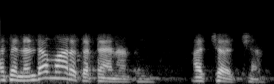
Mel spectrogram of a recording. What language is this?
Sindhi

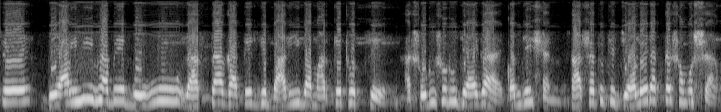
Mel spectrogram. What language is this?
Bangla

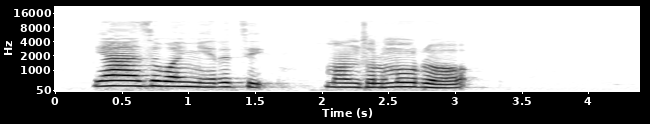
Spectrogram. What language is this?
Tem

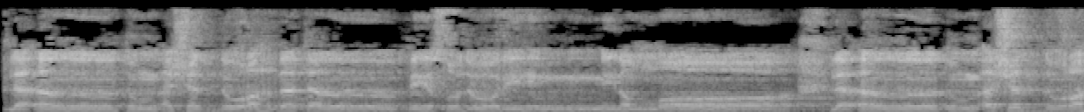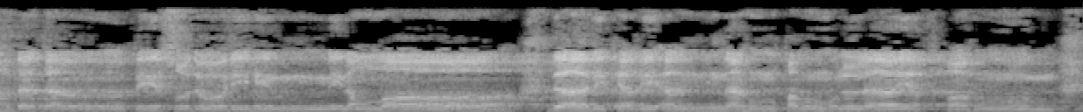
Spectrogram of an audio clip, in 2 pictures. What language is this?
Arabic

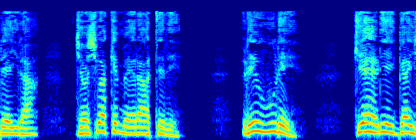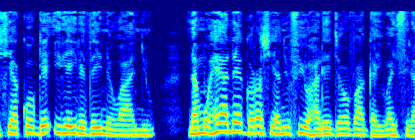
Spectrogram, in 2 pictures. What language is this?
Kikuyu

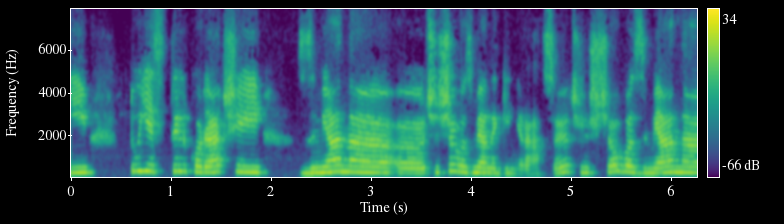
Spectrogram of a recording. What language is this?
Polish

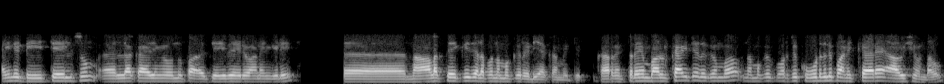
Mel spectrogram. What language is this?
Malayalam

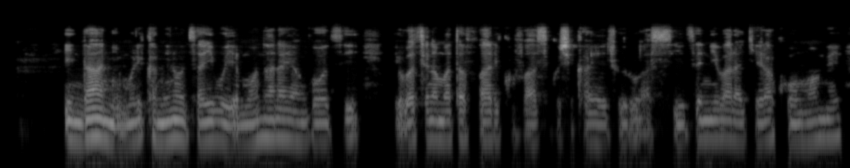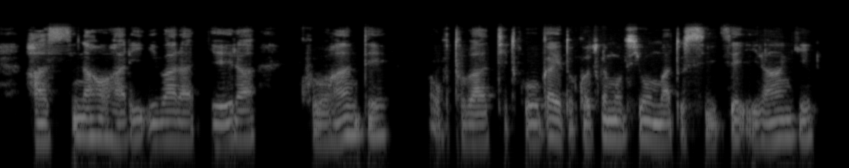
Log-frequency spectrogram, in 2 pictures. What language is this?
Rundi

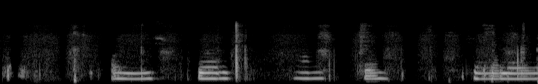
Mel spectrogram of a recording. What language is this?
Icelandic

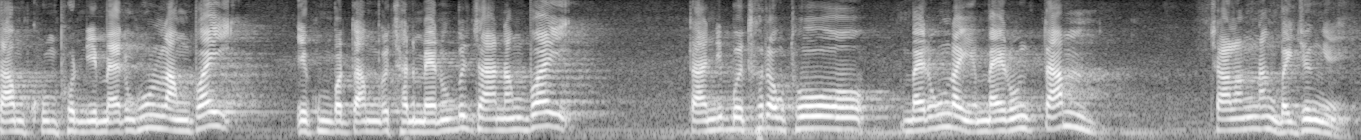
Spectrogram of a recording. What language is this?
Bodo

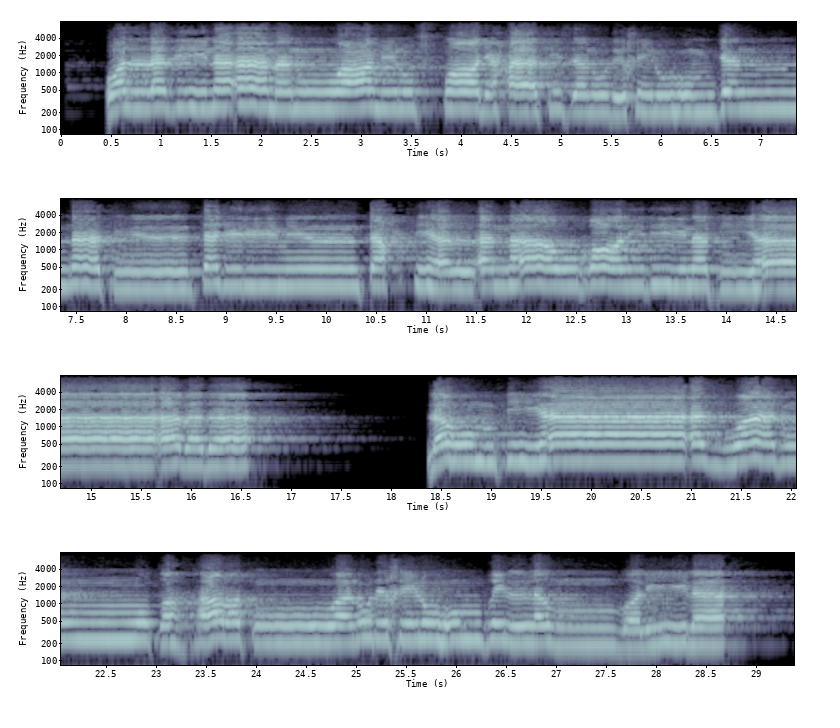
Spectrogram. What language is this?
Arabic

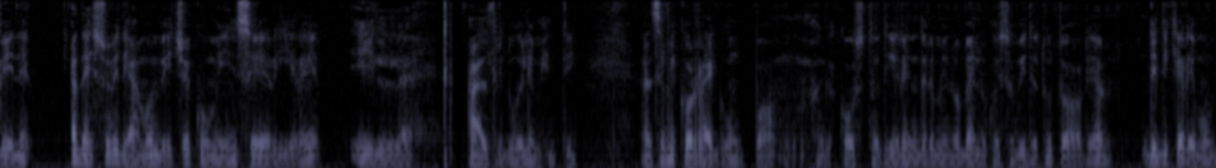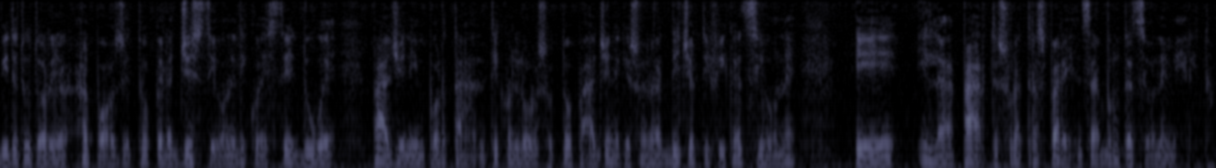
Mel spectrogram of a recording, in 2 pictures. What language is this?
Italian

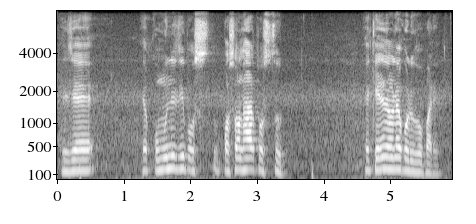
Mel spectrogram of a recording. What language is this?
Assamese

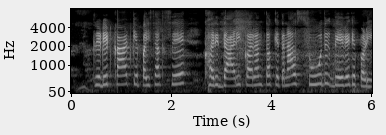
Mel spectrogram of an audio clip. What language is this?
Bhojpuri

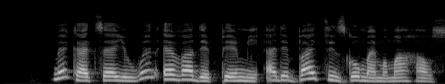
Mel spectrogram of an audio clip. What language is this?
Nigerian Pidgin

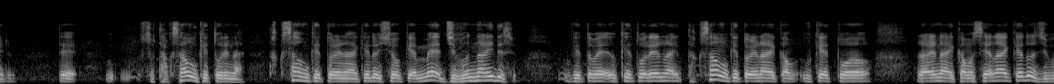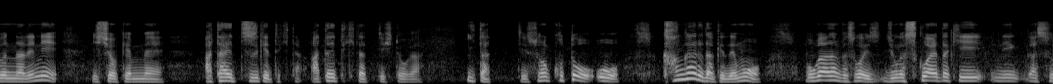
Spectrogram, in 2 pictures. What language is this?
Japanese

